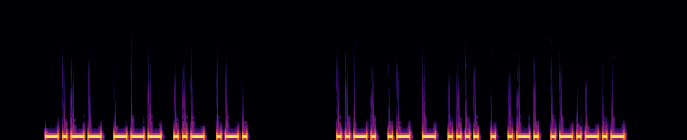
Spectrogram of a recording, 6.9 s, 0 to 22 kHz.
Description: Morse code, heard as a keyed tone, about 28 wpm, 700 Hz. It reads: YOUR FATHER.
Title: 3x Word-Spacing - Sentences from Top 300 Words - 28wpm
